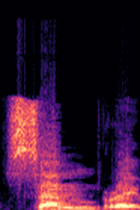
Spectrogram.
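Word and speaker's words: sempre: So for instance, you have Sɛmpre, where the E on the stress is open, right?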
